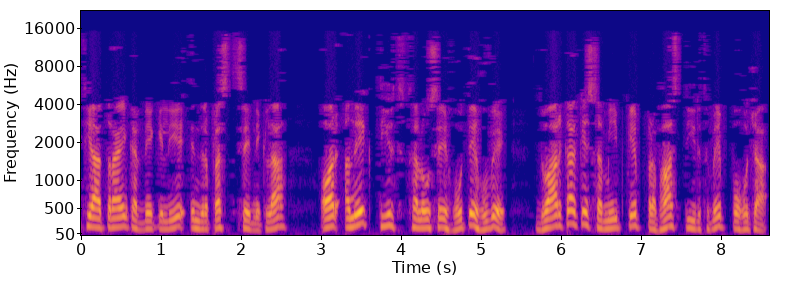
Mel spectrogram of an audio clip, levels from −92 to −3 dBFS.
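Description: Throughout the speech, heavy codec damage, likely from WMA compression near 24 kbps, rings and washes. Unlike steady noise, its hiss breathes with the signal, and nothing sounds above 15.3 kHz.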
